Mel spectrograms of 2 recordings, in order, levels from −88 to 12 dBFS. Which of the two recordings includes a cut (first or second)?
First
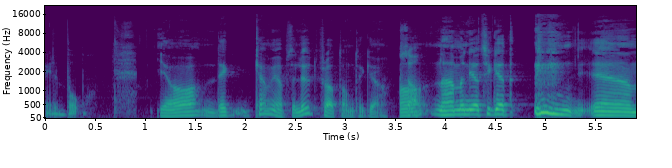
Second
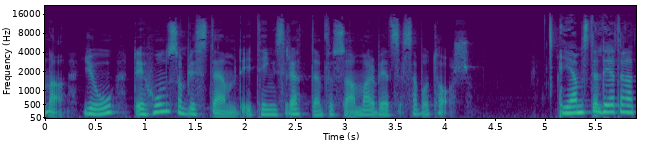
first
